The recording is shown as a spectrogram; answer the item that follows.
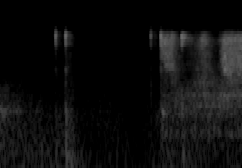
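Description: Faint computer mouse clicks: a quick pair about half a second in, then a few more short clicks near the end, over near silence.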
